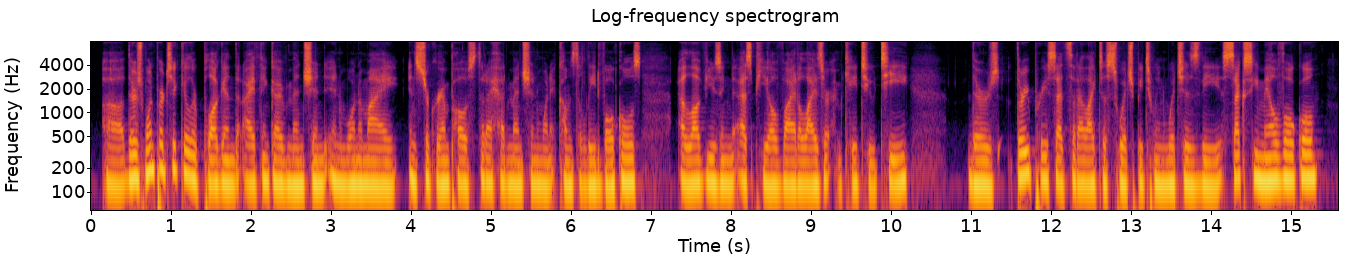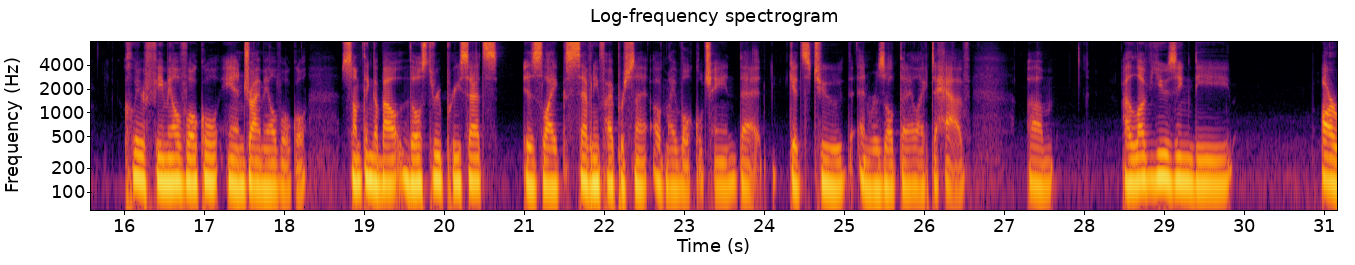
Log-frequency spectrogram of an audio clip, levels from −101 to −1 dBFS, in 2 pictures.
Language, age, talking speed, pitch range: English, 20-39, 160 wpm, 120-135 Hz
